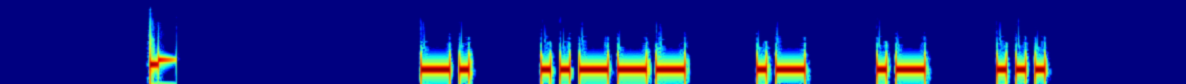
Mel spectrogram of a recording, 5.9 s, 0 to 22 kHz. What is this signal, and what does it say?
Morse code, heard as a keyed tone, about 25 wpm, spaced as for 16 wpm, 700 Hz. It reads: N2AAS
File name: Lesson 15g - Number 5 - Call Signs 25wpm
